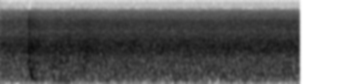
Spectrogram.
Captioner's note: faint splash into the water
